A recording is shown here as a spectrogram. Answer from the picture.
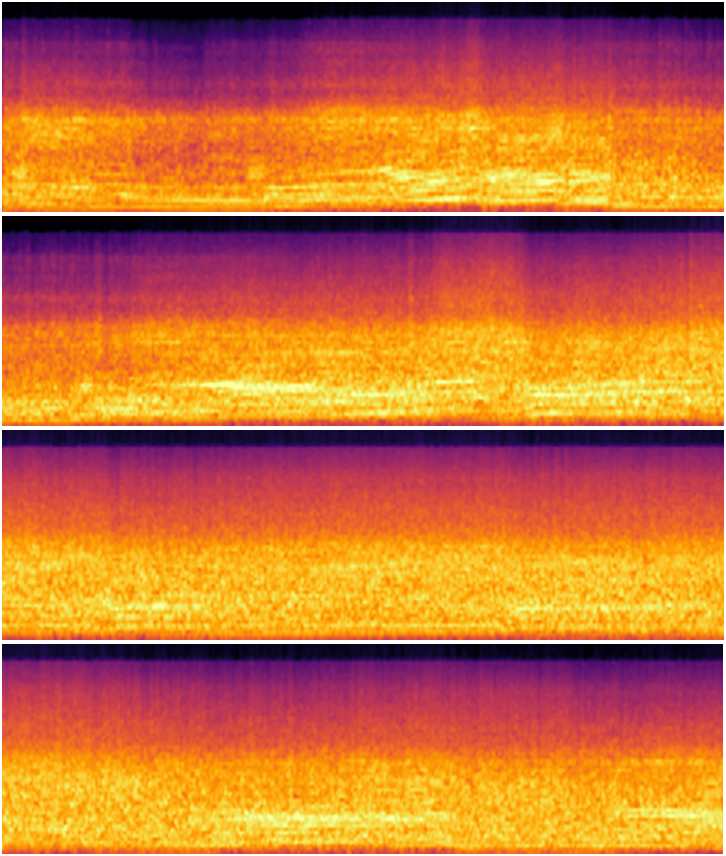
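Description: Manx Norton single-cylinder racing engine at full race pace, heard from onboard. The pitch dips near the start as it slows for a corner, then climbs in a series of rises as it accelerates up through the gears, with a steady rush of wind noise over it.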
